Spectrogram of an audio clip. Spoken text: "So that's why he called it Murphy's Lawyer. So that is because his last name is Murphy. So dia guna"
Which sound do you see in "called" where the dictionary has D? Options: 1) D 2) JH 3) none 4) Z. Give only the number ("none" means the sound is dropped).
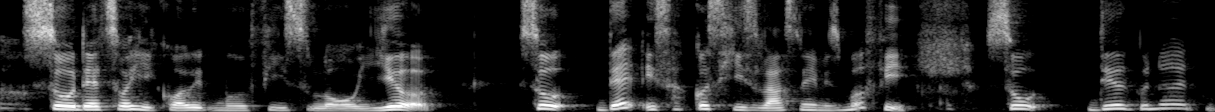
3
